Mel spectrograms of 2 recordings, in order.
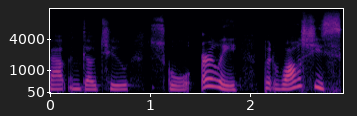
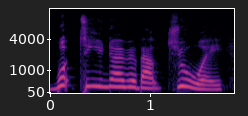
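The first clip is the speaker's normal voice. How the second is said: higher, mock-accusing British accent; 5 semitones higher, 4 dB louder than usual. [name] confronting Nina at dinner, accusing British accent. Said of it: "I keep doing that accent".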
